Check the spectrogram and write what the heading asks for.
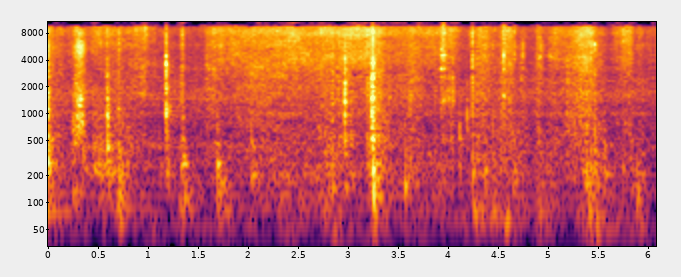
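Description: Leather western saddle being lowered and pushed into a large cardboard box: irregular bumps, scrapes and rustling of leather and stirrups against cardboard, with one sharp knock about three seconds in.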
